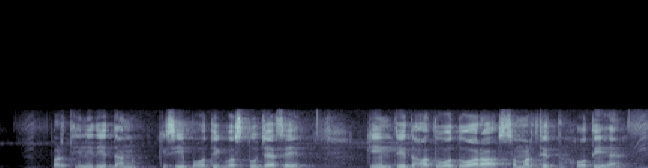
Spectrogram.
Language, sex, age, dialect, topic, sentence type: Hindi, male, 18-24, Marwari Dhudhari, banking, statement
